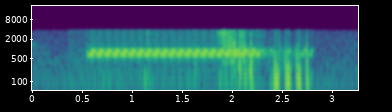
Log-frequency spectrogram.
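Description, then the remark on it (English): A steady, unbroken telephone dial tone hums for about two seconds, then a quick run of four or five keypad beeps cuts in as a number is dialed live on air for a three-way call to a caller's sister, before everything stops. “That's my dial tone thing.”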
